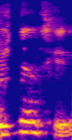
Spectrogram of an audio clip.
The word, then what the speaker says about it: Krasinski: Because you were at Emily Blunt and John, I always say his name wrong, Krasinski, right? – Krasinski, no, you said it Krasinski's, wrong.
